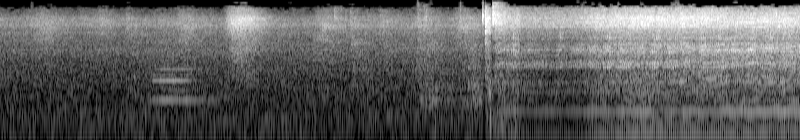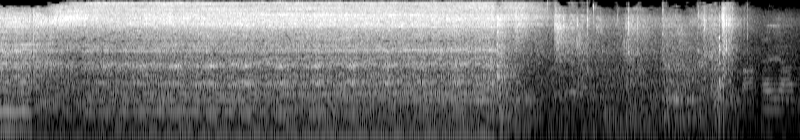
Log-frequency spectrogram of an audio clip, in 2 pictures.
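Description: Vacuum skin packing machine's vacuum pump switching on suddenly about five seconds in and running with a steady hum and hiss for about eight seconds, drawing the heated film down tight over the products on the perforated plate. It then cuts off sharply.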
